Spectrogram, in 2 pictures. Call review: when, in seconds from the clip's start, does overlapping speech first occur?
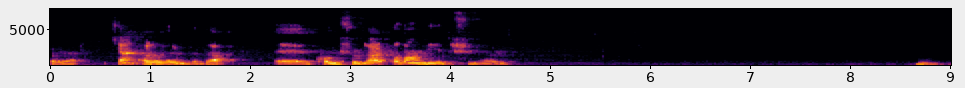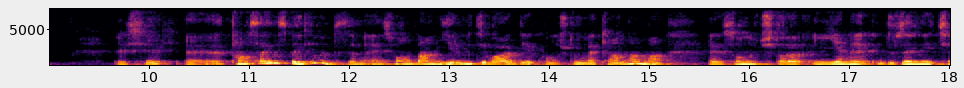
none

